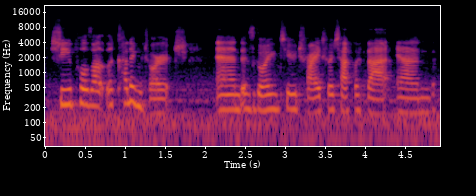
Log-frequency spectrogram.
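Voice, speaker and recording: A woman's voice: fairly low pitch, unhurried, fairly bright tone, slight background noise, low-quality recording. A woman playing a tabletop roleplaying game, hesitantly thinking aloud as she casually narrates what her character does.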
